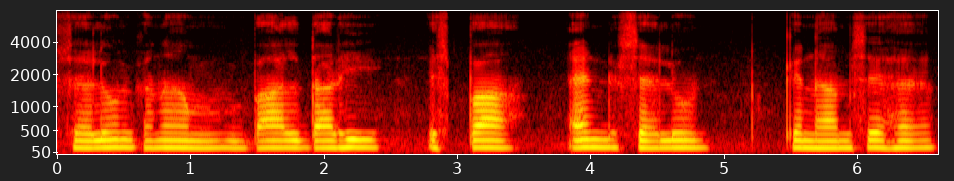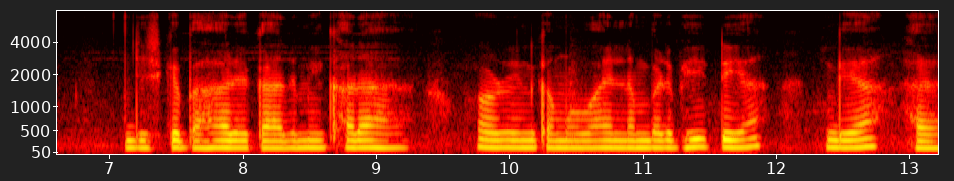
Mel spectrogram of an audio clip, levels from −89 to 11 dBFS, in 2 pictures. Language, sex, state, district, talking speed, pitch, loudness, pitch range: Hindi, male, Bihar, Muzaffarpur, 110 wpm, 150 Hz, -21 LUFS, 145-155 Hz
